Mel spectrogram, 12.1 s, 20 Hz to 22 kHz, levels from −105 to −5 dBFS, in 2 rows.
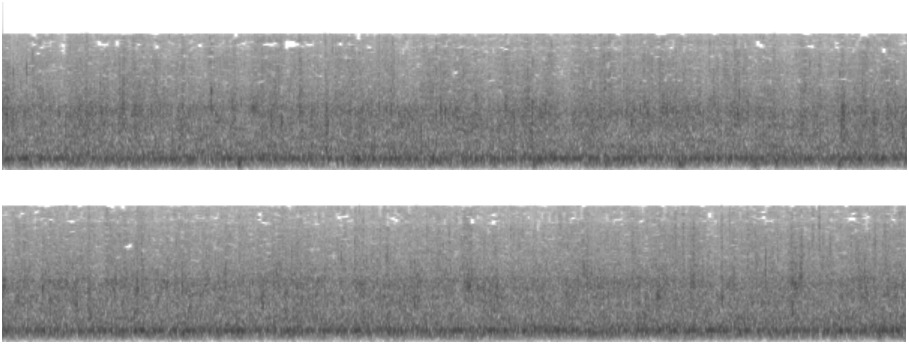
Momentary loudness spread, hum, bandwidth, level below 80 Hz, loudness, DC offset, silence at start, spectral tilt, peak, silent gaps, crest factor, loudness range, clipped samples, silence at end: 1 LU; none; 11.5 kHz; -80 dBFS; -36 LUFS; under 0.1%; 0 s; -3.5 dB/octave; -18 dBFS; none; 18 dB; 1 LU; under 0.1%; 0 s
